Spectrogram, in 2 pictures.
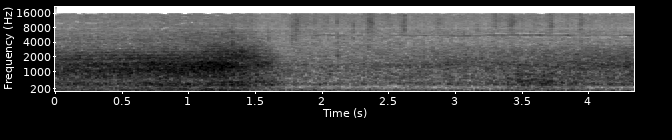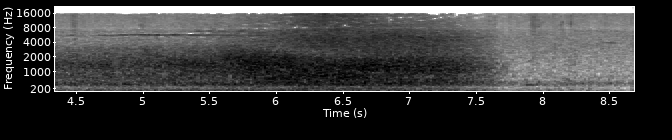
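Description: Rushing noise of a passing vehicle. It is louder for the first second and a half, drops, then swells to a peak and cuts off suddenly near the end.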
